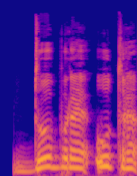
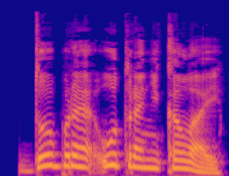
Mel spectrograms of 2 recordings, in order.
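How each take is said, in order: First: Доброе утро sung out high and bright, like a morning TV host; upbeat, high greeting of a TV presenter; cheerful news anchor. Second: Доброе утро pitched very high and eager; young reporter greeting live on air, ringing high; ringing, excited reporter. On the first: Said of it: "бодрым голосом сделали объявление". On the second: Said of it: "Звонким, взволнованным голосом поздоровалась корреспондент". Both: Acted.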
